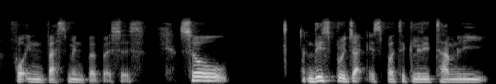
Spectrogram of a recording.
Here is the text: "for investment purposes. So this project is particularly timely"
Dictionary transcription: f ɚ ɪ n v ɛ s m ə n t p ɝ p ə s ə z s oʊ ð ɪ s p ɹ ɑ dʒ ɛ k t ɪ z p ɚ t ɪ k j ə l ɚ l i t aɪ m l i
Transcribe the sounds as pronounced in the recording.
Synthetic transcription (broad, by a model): f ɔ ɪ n v ɛ s m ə n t p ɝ p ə s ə s oʊ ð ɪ s p ɹ ɑ dʒ ɛ k t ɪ s p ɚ t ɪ k j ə l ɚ l i t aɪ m l i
